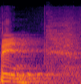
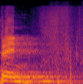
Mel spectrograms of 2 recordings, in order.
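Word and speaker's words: بٍ: below, and it's pronounced bin. So tanween fathin is pronounced ban, tanween kasrin is pronounced bin.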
